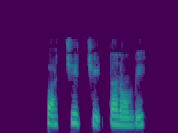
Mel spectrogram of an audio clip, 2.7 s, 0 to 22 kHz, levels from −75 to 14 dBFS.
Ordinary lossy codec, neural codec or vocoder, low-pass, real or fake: MP3, 64 kbps; none; 7.2 kHz; real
